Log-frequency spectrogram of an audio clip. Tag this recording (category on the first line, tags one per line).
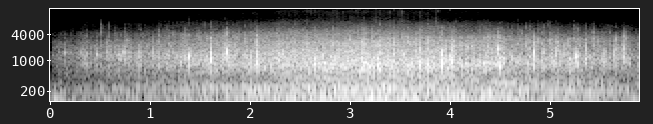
Sound effects > Vehicles
driving
electric
vehicle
